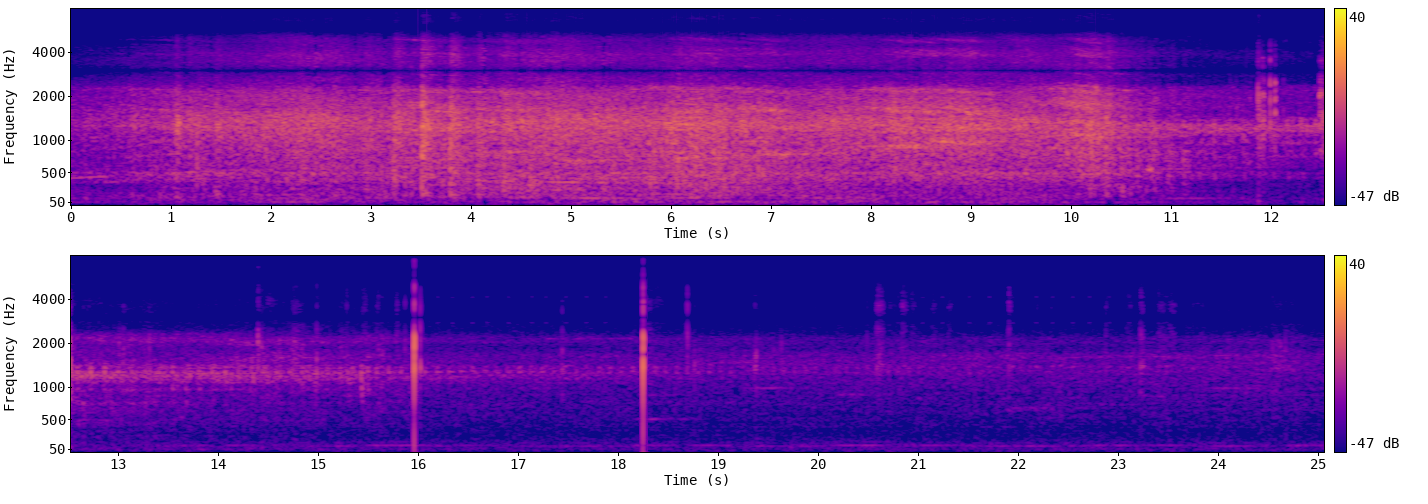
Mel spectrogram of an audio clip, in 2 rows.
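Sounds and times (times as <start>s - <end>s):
train rumbling on rails: 0.0s - 25.0s
sharp clicks: 11.7s - 25.0s.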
